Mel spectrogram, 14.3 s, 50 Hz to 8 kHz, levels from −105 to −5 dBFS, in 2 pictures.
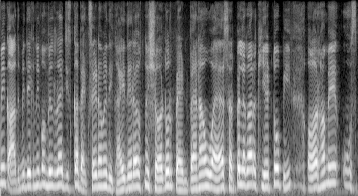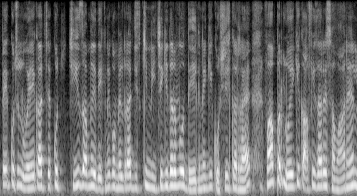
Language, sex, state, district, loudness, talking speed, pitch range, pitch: Hindi, male, Chhattisgarh, Kabirdham, -16 LUFS, 255 wpm, 175-215 Hz, 195 Hz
